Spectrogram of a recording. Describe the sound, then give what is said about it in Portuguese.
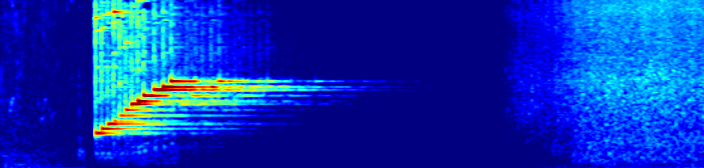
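Gentle waves of the Sea of Galilee wash steadily against the shore in sunshine in a soft, continuous hiss, coming in after a bright rising chime and a short pause of silence. “As ondas do mar batiam suavemente na costa.”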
